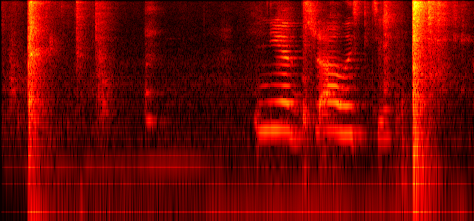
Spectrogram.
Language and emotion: Russian, sad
